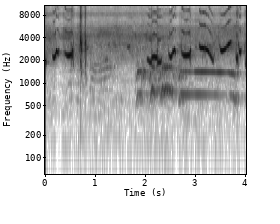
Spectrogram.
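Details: Oriental magpie-robin with a varied song that stirs breeding condition and angers rivals: loud slurred whistles rising and falling, some chattering notes, and a steady low tone running beneath the second half.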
